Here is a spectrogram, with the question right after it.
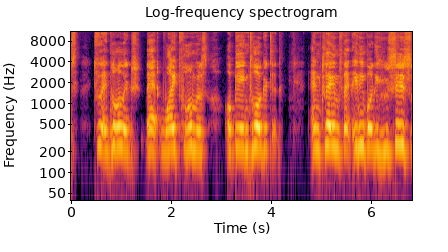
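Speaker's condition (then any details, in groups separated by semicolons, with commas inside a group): Quadriplegic cerebral palsy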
